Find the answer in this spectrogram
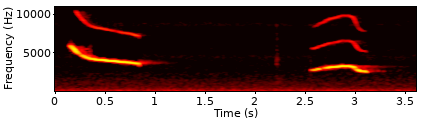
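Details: Oriental magpie-robin (Copsychus saularis) song: two clear, sweet whistles, a long high note sliding downward, then after a pause a lower note that rises slightly before dropping.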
